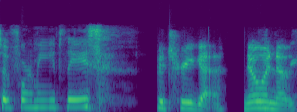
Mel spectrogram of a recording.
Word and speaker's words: Pietryga: how to say your last name could you pronounce it for me please Patrica no one knows it's okay I love that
